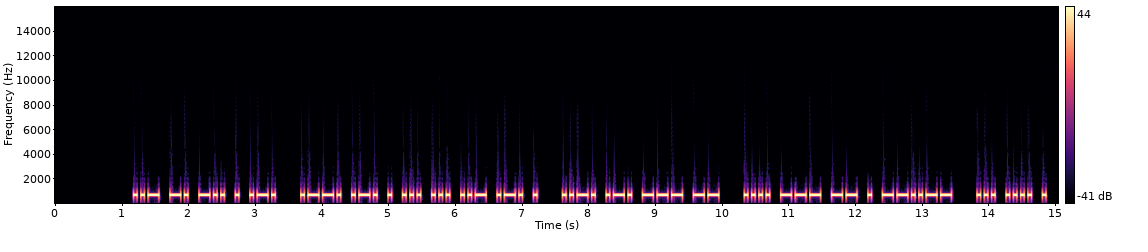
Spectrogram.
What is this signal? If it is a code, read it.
Morse code, heard as a keyed tone, about 22 wpm, 700 Hz. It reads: UNDER PRESSURE FROM HOME, SHE
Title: Sentences from Top 1000 Words - Review Part 6 - 22wpm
